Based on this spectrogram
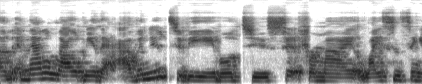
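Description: With a Midwestern American accent, a woman speaks using ordinary pitch variation. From US Midwest, Missouri. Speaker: golf coach and psychotherapist. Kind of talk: interview.

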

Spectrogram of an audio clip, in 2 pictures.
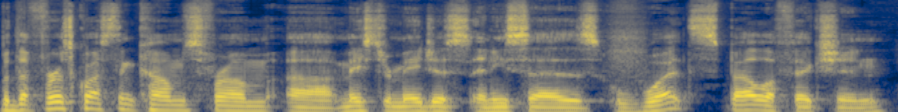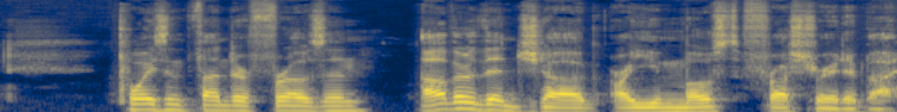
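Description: Using an ordinary speaking voice, a man speaks at a medium pitch and moderate pace, with ordinary pitch variation and very even loudness. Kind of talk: casual chat. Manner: casual.

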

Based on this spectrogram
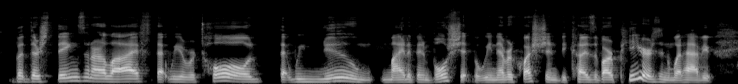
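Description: A man with an ordinary speaking voice and an American accent talks at a fairly quick pace with hardly any pauses, medium in pitch with ordinary pitch variation, in a dry, close sound with no echo against a quiet background. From Northern Virginia, US. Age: 40s. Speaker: activist and filmmaker. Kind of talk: podcast interview.

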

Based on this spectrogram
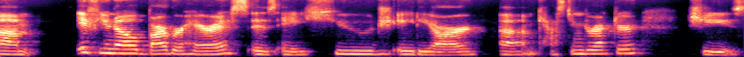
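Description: On a very clean recording with a silent background, a somewhat breathy woman speaks at medium pitch with ordinary pitch variation. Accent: American. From Los Angeles, family from Southern Indiana. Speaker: voice actress. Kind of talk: casual interview.

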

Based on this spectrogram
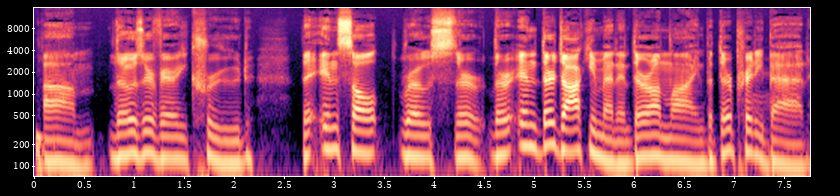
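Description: In an ordinary speaking voice, a man with an American accent talks at a fairly slow pace and medium pitch, with ordinary pitch variation and very even loudness, on a very clean recording with a silent background. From South Florida. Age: 20s. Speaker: beauty products maker and drag performer. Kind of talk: casual chat.

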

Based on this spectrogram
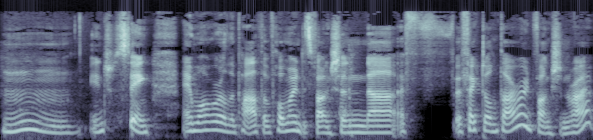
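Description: Her pitch shifts in an ordinary way. The woman talks with an Australian accent. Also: fairly low pitch for a woman. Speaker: health podcast co-host. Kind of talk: casual chat. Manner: fast.

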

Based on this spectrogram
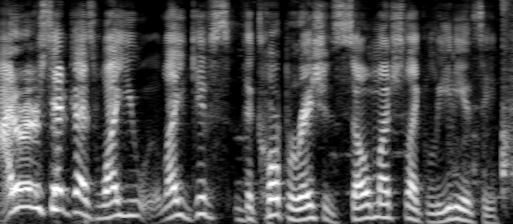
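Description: Vocal fry runs through this man's speech. He talks at a very fast pace with very wide pitch swings. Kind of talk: heated debate. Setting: live online call-in show.

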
